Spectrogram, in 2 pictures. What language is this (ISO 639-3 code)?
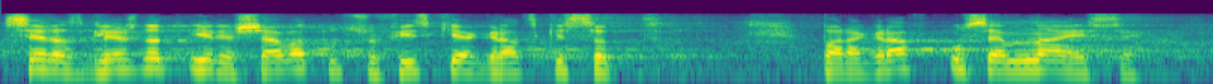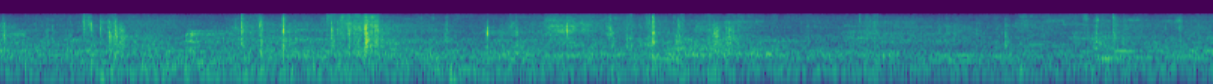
bul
